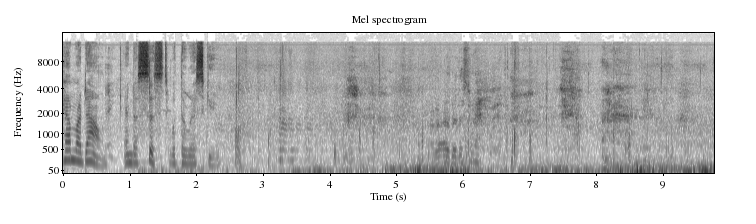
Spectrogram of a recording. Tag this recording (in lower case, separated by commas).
housefly, insect, bee or wasp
